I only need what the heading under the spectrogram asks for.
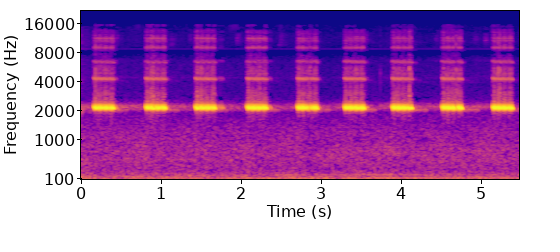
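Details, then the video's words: Snowy tree crickets sing steady, pure-toned trilled chirps a little under twice per second. Recorded around 9 PM on an August 2011 night at about 70°F; they sing faster when warmer and slower when cooler. "Cricket Sound and Video (Snowy Tree Crickets)"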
